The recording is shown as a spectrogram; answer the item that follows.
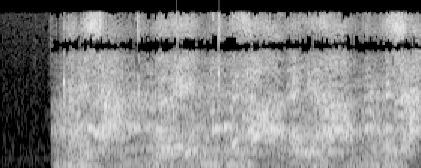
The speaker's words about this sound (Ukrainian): Народ хоче повалити режим, вигукував натовп у Єгипті.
